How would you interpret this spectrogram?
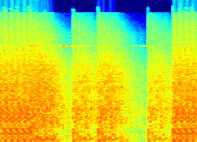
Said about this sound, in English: I slid the AR off my shoulder and opened fire.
